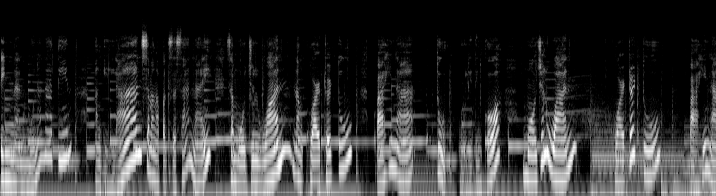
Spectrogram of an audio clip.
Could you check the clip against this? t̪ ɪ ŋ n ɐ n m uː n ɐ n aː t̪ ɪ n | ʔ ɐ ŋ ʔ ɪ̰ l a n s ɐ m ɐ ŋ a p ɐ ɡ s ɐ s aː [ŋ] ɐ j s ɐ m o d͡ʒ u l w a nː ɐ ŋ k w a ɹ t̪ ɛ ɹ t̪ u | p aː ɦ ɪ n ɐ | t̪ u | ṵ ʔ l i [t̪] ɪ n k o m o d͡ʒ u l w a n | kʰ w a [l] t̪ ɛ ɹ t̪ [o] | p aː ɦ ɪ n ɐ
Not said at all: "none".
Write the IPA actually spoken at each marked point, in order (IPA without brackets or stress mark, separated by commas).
n, t̪, ɹ, u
